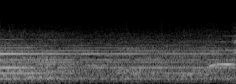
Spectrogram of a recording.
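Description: Grand piano chord ringing on and slowly fading away.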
